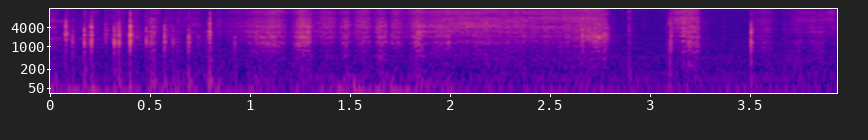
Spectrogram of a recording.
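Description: Long nails scratch and rub across the top of a black, textured styrofoam cheese container lid wrapped in plastic. The result is a dense run of crisp, bright scratching and crinkling with quick ticking strokes. It thins toward the end, leaving softer rubbing and a few sharp taps.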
